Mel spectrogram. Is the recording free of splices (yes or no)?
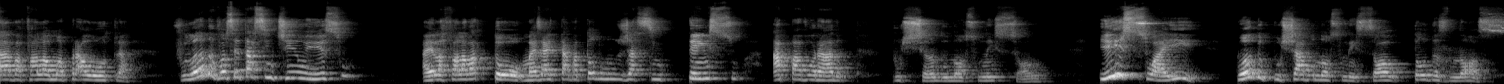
yes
